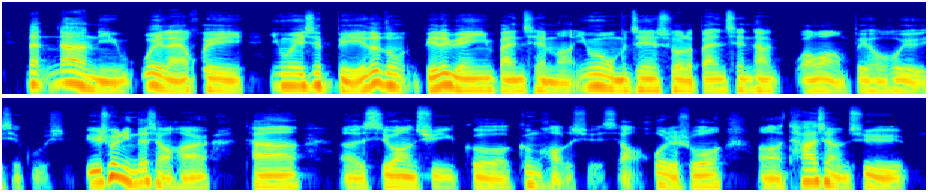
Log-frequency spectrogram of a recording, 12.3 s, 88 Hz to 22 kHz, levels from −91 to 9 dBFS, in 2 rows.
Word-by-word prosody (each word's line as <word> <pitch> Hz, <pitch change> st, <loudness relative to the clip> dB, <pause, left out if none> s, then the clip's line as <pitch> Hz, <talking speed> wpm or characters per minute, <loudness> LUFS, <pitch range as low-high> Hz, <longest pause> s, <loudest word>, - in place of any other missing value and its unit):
那 165 Hz, -1 st, +3 dB
那 170 Hz, -1 st, +5 dB
你 95 Hz, -6 st, +1 dB
未 155 Hz, -2 st, +3 dB
来 100 Hz, -1 st, +4 dB
会 105 Hz, -2 st, 0 dB
因 150 Hz, 0 st, -3 dB
为 150 Hz, 0 st, +3 dB
一 -, -, +6 dB
些 155 Hz, +2 st, +2 dB
别 115 Hz, -8 st, +1 dB
的 175 Hz, -, +6 dB
东 155 Hz, -5 st, +2 dB
别 125 Hz, -, +4 dB
的 155 Hz, -, +7 dB
原 110 Hz, -6 st, +4 dB
因 115 Hz, 0 st, -1 dB
搬 105 Hz, 0 st, +2 dB
迁 105 Hz, -2 st, -1 dB
吗？ 85 Hz, -1 st, -1 dB
因 140 Hz, -, -3 dB
为 145 Hz, -, +4 dB
我 125 Hz, -5 st, +2 dB
们 105 Hz, 0 st, +1 dB
之 115 Hz, -, -1 dB
前 110 Hz, 0 st, +2 dB
说 110 Hz, +1 st, -1 dB
的 -, -, +1 dB
搬 110 Hz, +1 st, -1 dB
迁 110 Hz, 0 st, -3 dB
它 110 Hz, -1 st, -1 dB
往 100 Hz, 0 st, -3 dB
往 100 Hz, -5 st, -1 dB
背 100 Hz, +4 st, -5 dB
后 100 Hz, -1 st, -3 dB
会 105 Hz, 0 st, -2 dB
有 95 Hz, -, -1 dB
一 85 Hz, -, -5 dB
些 95 Hz, -, -12 dB
故 90 Hz, -1 st, -20 dB
事。 -, -, -18 dB
比 -, -, -8 dB
如 140 Hz, -, +4 dB
说 210 Hz, -, +6 dB
你 160 Hz, -7 st, +3 dB
的 150 Hz, -, +2 dB
小 135 Hz, -12 st, -1 dB
孩 90 Hz, +1 st, -3 dB
儿， 95 Hz, +3 st, -1 dB, 0.2 s
他， 105 Hz, -1 st, +2 dB, 0.3 s
呃， 90 Hz, -1 st, -4 dB
希 110 Hz, +4 st, -4 dB
望 105 Hz, -2 st, +2 dB
去 95 Hz, 0 st, -3 dB
一 -, -, -9 dB
个 90 Hz, -2 st, -3 dB
更 120 Hz, +7 st, -5 dB
好 90 Hz, -6 st, -6 dB
的 -, -, -14 dB
学 -, -, -15 dB
校， -, -, -8 dB
或 125 Hz, -3 st, -3 dB
者 100 Hz, -, +1 dB
说， 110 Hz, +3 st, -1 dB, 0.2 s
呃， 90 Hz, -1 st, -2 dB
他 150 Hz, 0 st, +1 dB
想 105 Hz, -12 st, 0 dB
去 95 Hz, -3 st, -2 dB
105 Hz, 330 characters per minute, -25 LUFS, 95-130 Hz, 0.3 s, 的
